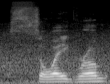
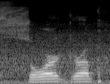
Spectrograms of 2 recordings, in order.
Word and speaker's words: sorghum: Yes, I've been pronouncing it soygrum. It's sorghum.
